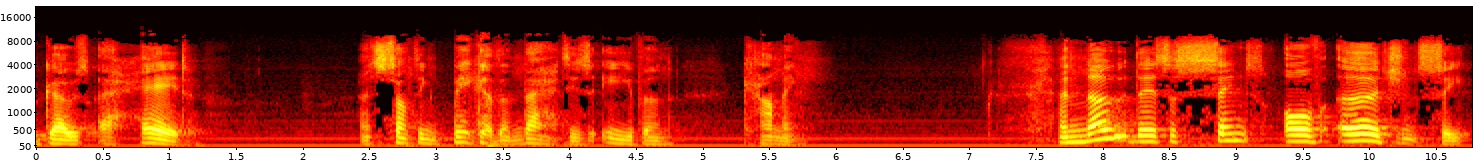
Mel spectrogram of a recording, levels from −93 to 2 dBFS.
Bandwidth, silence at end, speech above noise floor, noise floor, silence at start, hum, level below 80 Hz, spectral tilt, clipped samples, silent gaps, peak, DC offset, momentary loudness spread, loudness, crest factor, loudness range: 10.5 kHz; 0.05 s; 29 dB; -47 dBFS; 0 s; none; -46 dBFS; -3.5 dB/octave; under 0.1%; none; 0 dBFS; under 0.1%; 16 LU; -19 LUFS; 20 dB; 15 LU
